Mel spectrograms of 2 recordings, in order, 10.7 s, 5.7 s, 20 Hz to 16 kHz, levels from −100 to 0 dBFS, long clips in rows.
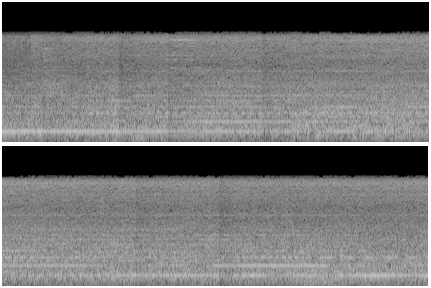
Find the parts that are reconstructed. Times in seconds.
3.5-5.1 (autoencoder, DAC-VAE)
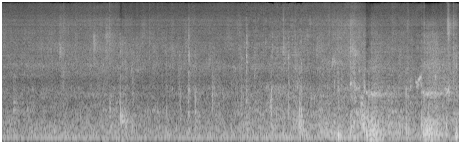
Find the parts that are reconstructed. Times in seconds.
0.0-3.0 (autoencoder, DAC-VAE); 3.9-5.7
